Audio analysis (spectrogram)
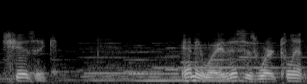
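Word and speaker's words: Chiswick: BUT THEY STILL CALL IT CHIZZICK.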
